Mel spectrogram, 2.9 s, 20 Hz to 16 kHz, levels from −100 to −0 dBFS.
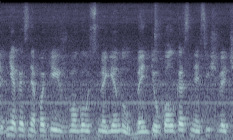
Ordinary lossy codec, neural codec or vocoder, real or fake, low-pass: AAC, 96 kbps; none; real; 14.4 kHz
